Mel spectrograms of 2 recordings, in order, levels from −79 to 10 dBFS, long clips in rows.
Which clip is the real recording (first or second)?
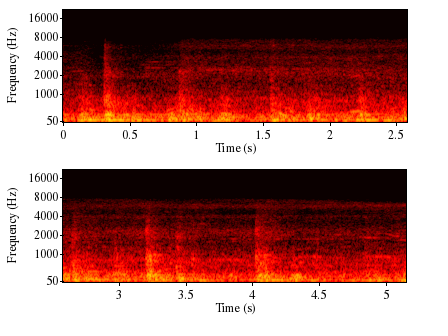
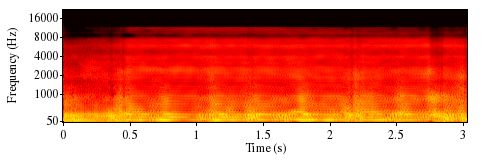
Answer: first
